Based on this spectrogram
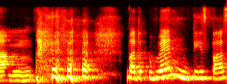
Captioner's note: both laughing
